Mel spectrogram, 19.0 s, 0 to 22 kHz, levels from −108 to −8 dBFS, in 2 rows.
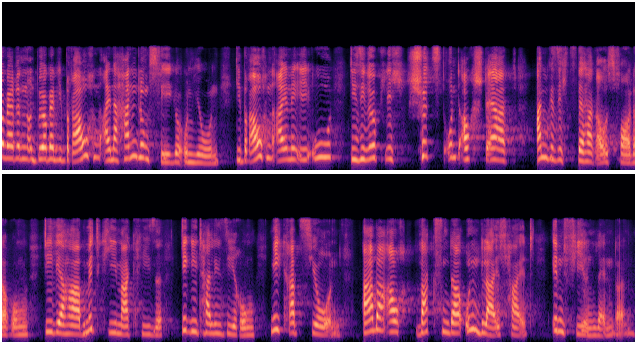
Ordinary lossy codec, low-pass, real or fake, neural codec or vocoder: none; 7.2 kHz; fake; codec, 16 kHz, 4 kbps, X-Codec, HuBERT features, trained on balanced general audio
